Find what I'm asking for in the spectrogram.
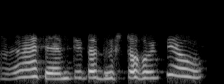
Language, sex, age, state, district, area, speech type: Odia, female, 30-45, Odisha, Dhenkanal, rural, conversation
